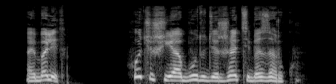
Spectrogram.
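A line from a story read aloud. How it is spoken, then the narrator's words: Mock-serious offer. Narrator (Russian): Нарочито серьезным тоном предложил Ваня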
